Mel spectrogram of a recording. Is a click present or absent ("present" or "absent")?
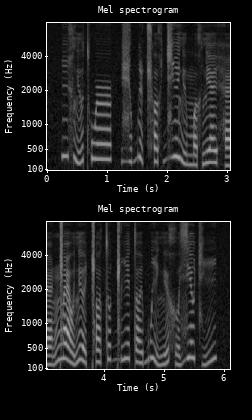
present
